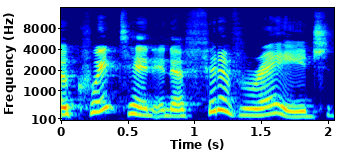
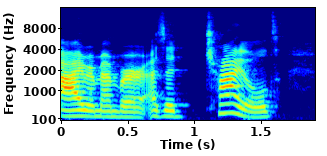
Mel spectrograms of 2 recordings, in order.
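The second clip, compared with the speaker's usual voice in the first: ordinary delivery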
